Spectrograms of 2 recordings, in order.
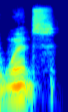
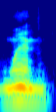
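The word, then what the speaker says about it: Nguyen: It's pronounced Win. I found out recently that it was pronounced Win, I think.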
